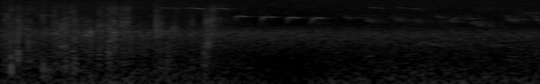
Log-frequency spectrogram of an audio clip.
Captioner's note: birds singing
